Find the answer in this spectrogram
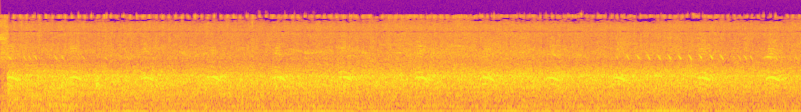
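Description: A bird calling with a short note repeated about one and a half times a second, with a faster ticking trill twice, over a steady background hum.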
